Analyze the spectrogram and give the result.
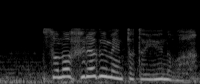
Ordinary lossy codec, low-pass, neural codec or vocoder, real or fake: MP3, 48 kbps; 5.4 kHz; codec, 24 kHz, 3.1 kbps, DualCodec; fake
